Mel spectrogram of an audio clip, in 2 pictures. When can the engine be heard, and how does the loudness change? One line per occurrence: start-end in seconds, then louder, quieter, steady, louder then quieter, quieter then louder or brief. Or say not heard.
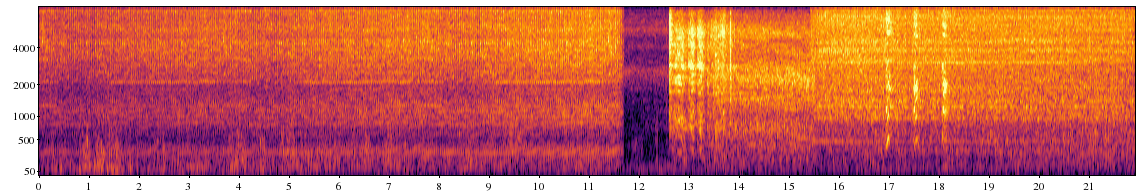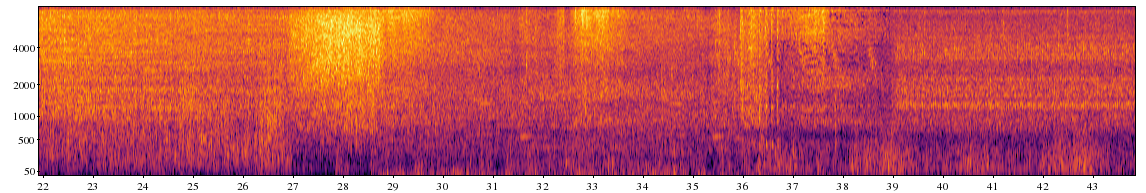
0.0-43.8 louder then quieter.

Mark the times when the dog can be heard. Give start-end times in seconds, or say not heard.
16.9-18.2.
